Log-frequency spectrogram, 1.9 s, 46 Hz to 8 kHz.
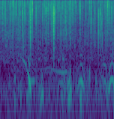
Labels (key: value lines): label: biophony, cascading saw
recorder: SoundTrap 600 or HydroMoth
